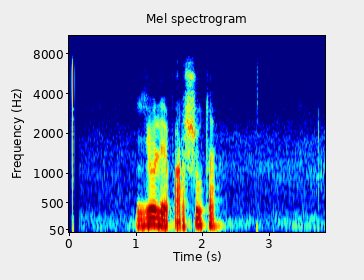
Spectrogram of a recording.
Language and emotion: Russian, neutral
